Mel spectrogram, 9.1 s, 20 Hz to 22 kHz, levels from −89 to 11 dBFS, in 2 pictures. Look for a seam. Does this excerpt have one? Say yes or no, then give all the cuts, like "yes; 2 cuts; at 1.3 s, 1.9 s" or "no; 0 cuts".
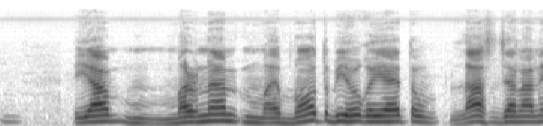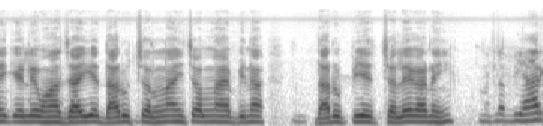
no; 0 cuts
